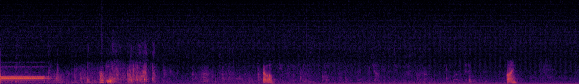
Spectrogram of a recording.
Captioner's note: telephone rings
